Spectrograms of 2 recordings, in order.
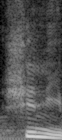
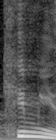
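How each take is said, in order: First: The word begins with a soft ch sound. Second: The word begins with a hard K sound. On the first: The speaker calls it right. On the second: The speaker calls it wrong. "wenn jemand Kimi sagt"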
